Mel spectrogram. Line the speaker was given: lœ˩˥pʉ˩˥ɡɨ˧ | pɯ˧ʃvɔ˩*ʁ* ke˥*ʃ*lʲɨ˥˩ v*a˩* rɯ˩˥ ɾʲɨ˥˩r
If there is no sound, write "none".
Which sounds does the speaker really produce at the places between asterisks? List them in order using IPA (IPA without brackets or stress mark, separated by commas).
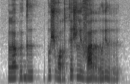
r, ʃ, a˩˥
